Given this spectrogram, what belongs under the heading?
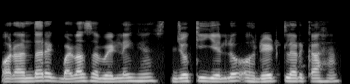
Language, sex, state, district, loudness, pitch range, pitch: Hindi, male, Jharkhand, Palamu, -16 LUFS, 140-155 Hz, 150 Hz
